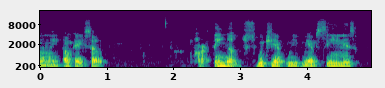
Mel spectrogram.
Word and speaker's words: Parthenos: They pronounce it Parthenos. I gotta learn that. You know what I mean? Okay, so Parthenos, which we have seen is in every scripture.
